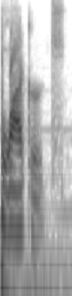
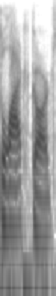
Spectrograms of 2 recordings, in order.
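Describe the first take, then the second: First: The middle 'gu' sound is dropped. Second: The middle 'gu' sound is fully pronounced. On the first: The speaker calls it wrong. "They're cutting out the G U" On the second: The speaker calls it right. "They're not calling them Blackguards"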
